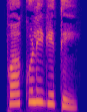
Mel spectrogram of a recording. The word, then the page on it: ಪುಗುಳ್ಗುತ್ತ: kannada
